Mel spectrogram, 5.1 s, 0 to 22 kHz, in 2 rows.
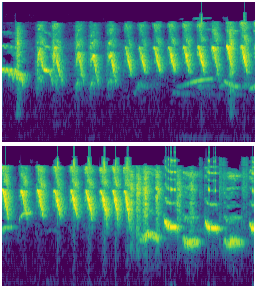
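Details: Female white-rumped shama in breeding condition, kept as a cage bird, singing a fast run of short repeated chips about 140 a minute, then lower whistled notes near the end.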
